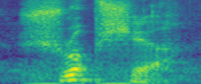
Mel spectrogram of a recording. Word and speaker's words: Shropshire: Shropshire. – Ja. – Mm. Det tror jag är korrekt så uttalat.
